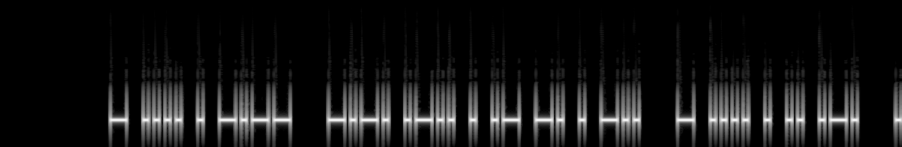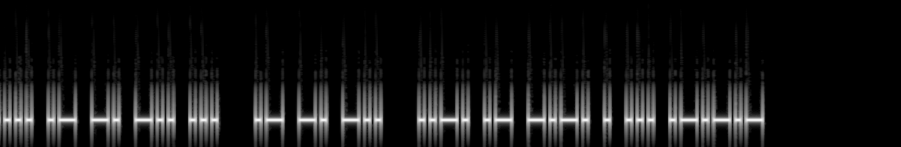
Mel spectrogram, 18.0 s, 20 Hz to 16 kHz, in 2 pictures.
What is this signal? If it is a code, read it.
Morse code, heard as a keyed tone, about 22 wpm, 700 Hz. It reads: THEY CLEANED THEIR HANDS AND FACES.
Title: A Sound Of Thunder 22wpm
